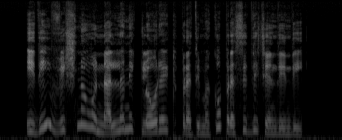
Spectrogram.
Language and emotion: Telugu, neutral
